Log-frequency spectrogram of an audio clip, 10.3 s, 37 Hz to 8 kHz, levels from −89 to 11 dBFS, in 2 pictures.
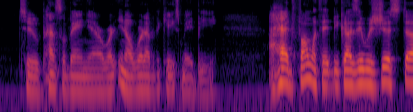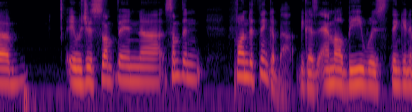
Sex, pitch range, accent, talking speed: male, 100-145 Hz, American, 200 wpm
